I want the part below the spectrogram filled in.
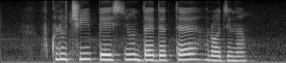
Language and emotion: Russian, neutral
